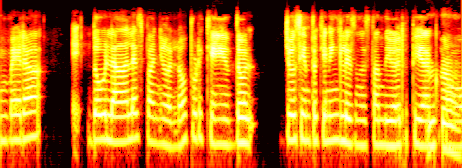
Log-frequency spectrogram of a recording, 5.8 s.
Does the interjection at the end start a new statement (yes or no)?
no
